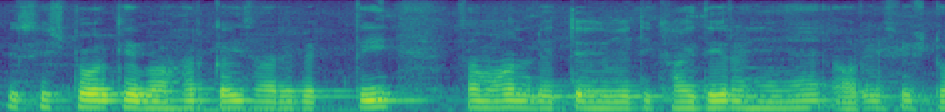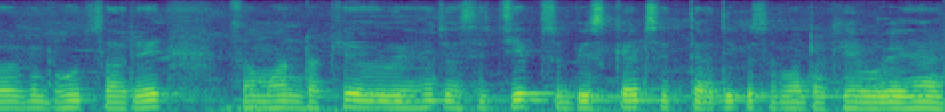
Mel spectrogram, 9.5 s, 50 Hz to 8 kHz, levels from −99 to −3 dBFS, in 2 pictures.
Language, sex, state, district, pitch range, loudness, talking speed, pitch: Hindi, male, Chhattisgarh, Bilaspur, 125-135 Hz, -25 LUFS, 210 wpm, 130 Hz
